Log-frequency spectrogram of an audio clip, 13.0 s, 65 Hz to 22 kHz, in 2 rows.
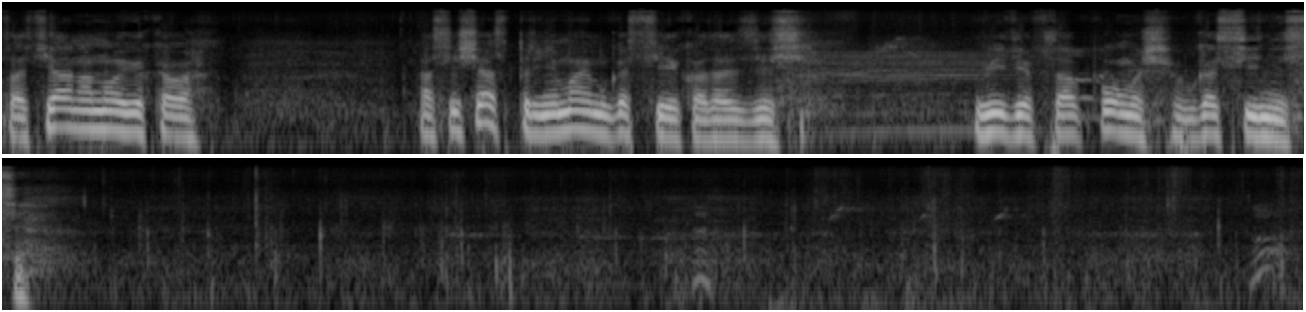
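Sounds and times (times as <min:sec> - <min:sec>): hooves on dirt road: 0:00.0 - 0:13.0
low animal call: 0:04.0 - 0:05.5, 0:08.7 - 0:10.3.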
